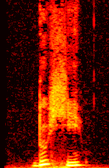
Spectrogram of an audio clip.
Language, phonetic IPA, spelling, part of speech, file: Russian, [dʊˈxʲi], духи, noun, Ru-духи.ogg
- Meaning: perfume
